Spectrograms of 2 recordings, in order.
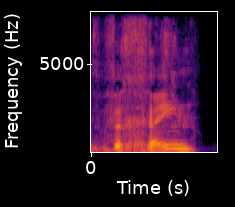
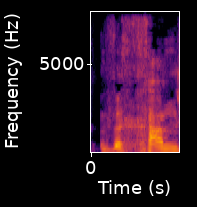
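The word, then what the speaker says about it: vechein (וְכֵן): So the Rebbe says that the word vechein we pronounce with the vowel of tzeirei, vechein, and not bepasach with the vowel of pasach, which is vechan shnei k'suvim.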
